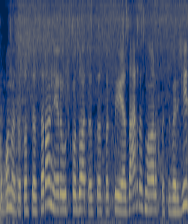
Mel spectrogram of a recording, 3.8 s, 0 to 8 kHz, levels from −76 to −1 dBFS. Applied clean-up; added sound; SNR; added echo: none; Toilet flush; 11 dB; none.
